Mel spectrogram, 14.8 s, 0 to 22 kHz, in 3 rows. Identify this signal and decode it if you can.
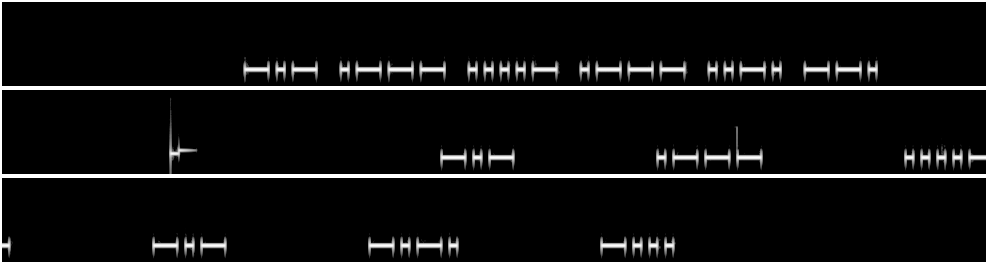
Morse code, heard as a keyed tone, about 30 wpm, spaced as for 15 wpm, 700 Hz. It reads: KJ4JFG KJ4KCB
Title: USA Call Signs - 6 Characters - 6x Character Spacing - 30wpm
